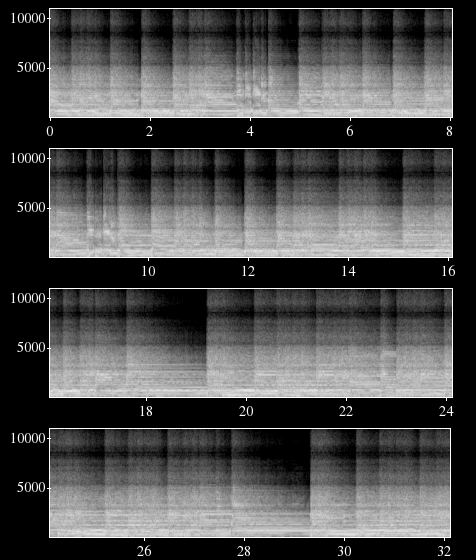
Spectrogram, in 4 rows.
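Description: Distorted electric guitar with P-90 pickups played through a cranked Pete Cornish-modified Hiwatt DR103 100-watt head, its normal and brilliant channels blended, into a Marshall cabinet with G12M blackback speakers: a driven, crunchy rock tone with chords strummed, pausing briefly about nineteen seconds in.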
